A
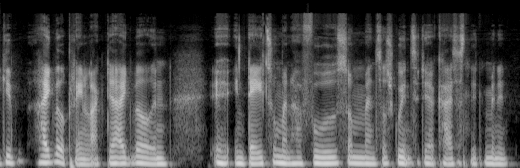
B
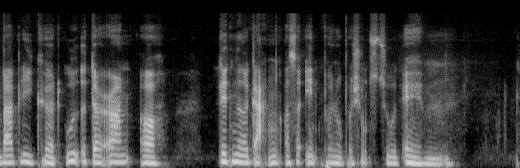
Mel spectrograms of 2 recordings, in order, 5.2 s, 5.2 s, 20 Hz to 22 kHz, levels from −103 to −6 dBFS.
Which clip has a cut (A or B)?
B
